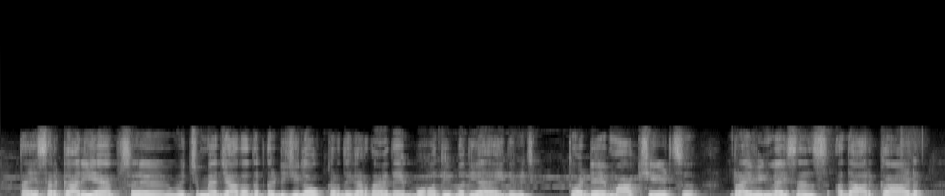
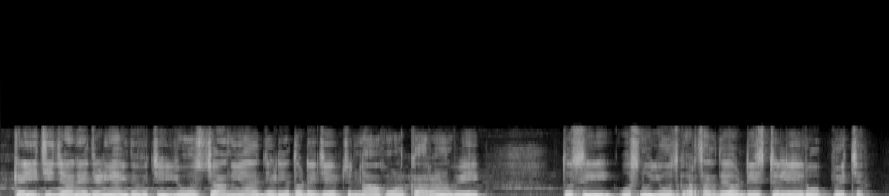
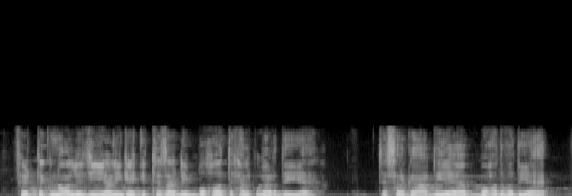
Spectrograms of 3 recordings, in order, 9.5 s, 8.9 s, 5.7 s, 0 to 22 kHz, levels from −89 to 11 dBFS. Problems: constant background noise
